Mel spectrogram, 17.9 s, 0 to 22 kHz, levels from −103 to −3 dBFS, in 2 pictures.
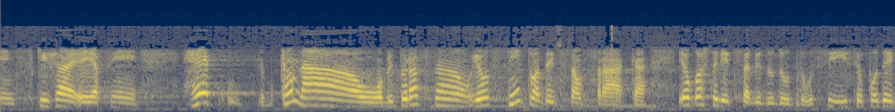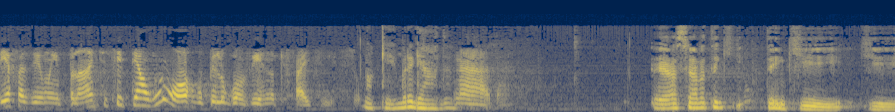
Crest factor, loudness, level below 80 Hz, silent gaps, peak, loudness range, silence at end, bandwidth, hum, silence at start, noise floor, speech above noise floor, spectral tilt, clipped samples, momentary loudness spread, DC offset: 18 dB; -19 LUFS; -66 dBFS; none; -2 dBFS; 7 LU; 0 s; 8.8 kHz; none; 0 s; -52 dBFS; 33 dB; -5 dB/octave; under 0.1%; 13 LU; under 0.1%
